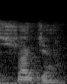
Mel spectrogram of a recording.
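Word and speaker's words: ཕྱག་རྒྱ: tibetan mudra is sanskrit the tibetan word is shagja two syllables the first of which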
